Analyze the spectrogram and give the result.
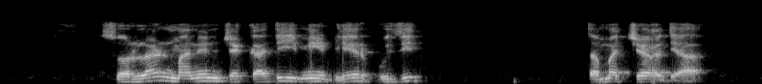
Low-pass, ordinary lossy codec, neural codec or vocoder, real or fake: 7.2 kHz; Opus, 16 kbps; none; real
